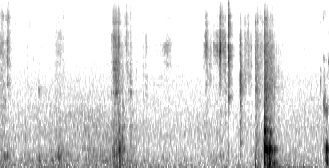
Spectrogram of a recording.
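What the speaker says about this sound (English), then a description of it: "Cuts very easily with the snips." Small wire snips cutting beading wire while making a beaded tiara-style headpiece, a few faint, crisp snips scattered across a quiet background.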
